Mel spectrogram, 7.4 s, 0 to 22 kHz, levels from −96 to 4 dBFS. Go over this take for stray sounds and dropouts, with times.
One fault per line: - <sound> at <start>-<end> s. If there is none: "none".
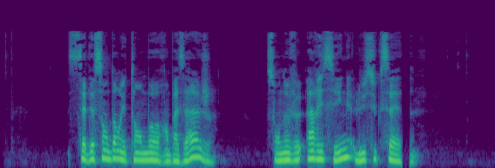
- dropout at 6.0-6.1 s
